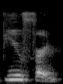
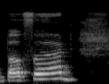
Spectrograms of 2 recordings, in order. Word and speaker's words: Beauford: the way it's pronounced beaufort delaney scholars who haven't um heard anyone say the name tend to get all frenchy with him and call him beauford and after baldwin moved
